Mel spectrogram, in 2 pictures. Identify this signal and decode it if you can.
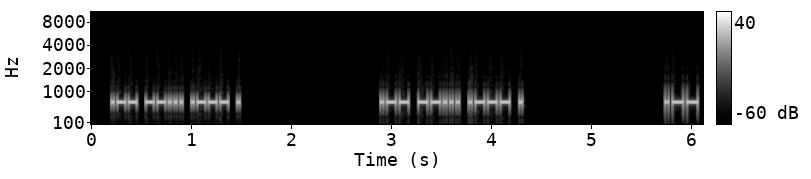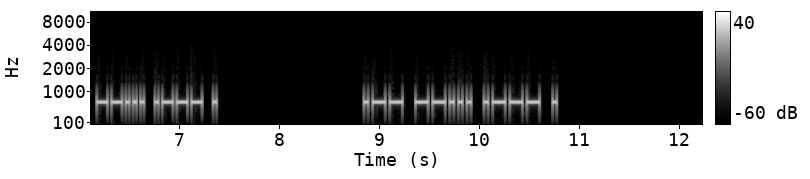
Morse code, heard as a keyed tone, about 34 wpm, 700 Hz. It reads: W7JE W7JE W7JE W7JE
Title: Speed Racing - USA 1x2 Call Signs 28wpm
